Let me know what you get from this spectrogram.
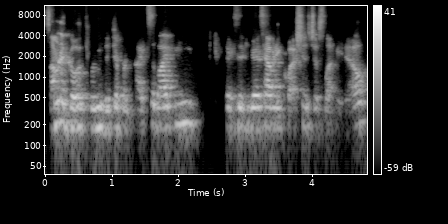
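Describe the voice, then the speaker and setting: This man talks very fast in a high pitch with flat, monotone intonation. His loudness swings widely. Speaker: intellectual property attorney. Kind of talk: lecture. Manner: informal.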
